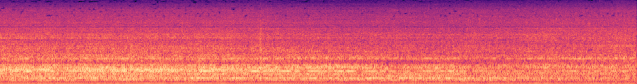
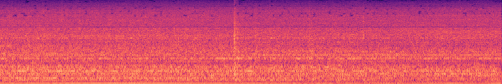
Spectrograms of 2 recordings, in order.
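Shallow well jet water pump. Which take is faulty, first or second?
first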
